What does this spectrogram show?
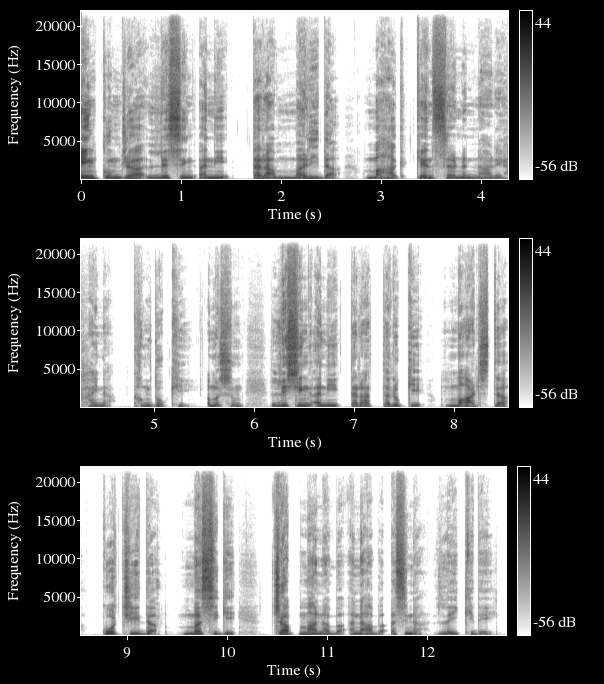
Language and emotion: Manipuri, neutral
